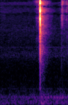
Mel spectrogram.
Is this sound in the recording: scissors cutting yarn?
yes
